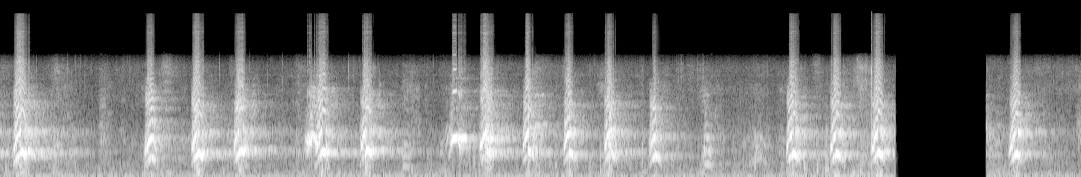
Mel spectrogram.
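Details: Dog in snow barking steadily, loud, sharp, ringing barks repeated roughly every half second to second across the whole stretch, with a brief gap near the end before the barking resumes.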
